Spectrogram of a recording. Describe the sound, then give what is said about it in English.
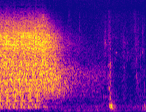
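A rapid burst of machine-gun fire as a hidden guard pumps bullets into a man in a film scene. The loud, sustained rattle fades after about a second, then a single sharp shot rings out, followed by a fainter one. “When Bopper stands, a hidden guard pumps bullets into his chest.”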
